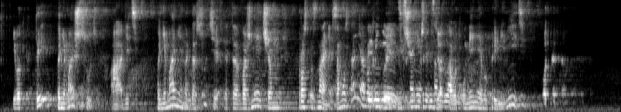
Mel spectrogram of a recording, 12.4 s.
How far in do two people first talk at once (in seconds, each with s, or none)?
7.3 s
